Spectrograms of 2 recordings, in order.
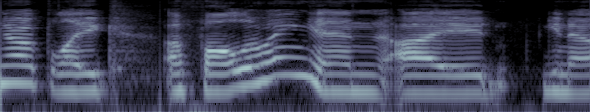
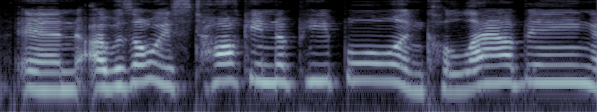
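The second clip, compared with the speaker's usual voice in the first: ordinary delivery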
